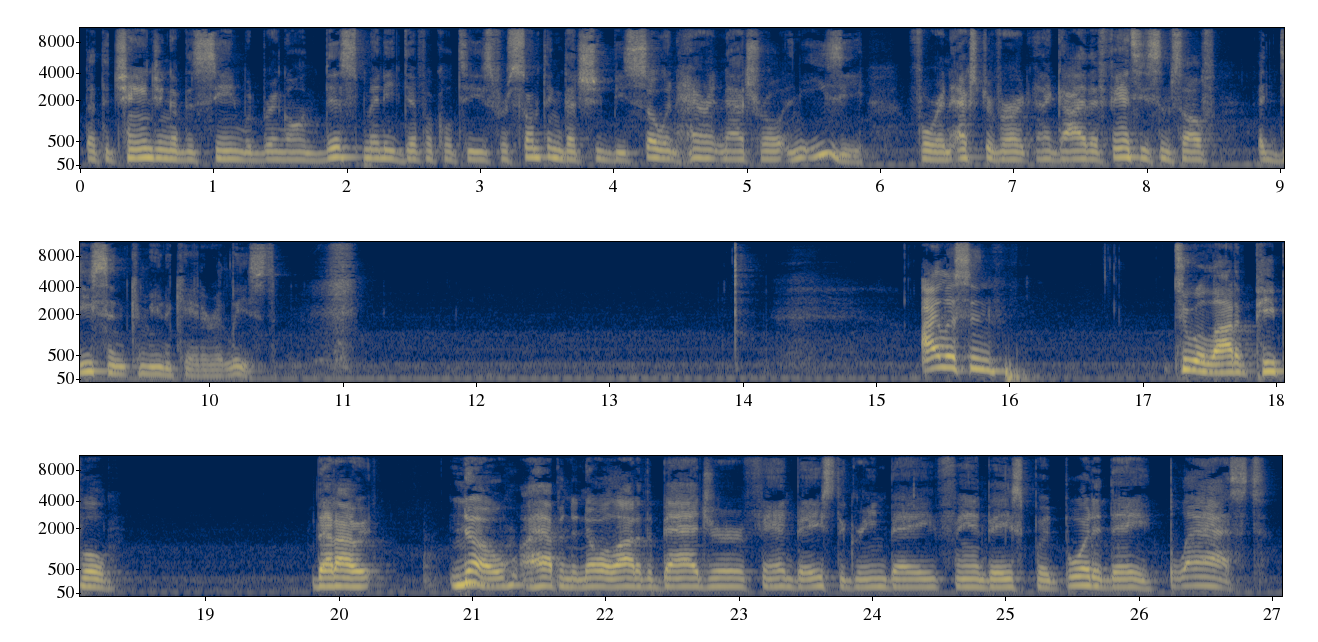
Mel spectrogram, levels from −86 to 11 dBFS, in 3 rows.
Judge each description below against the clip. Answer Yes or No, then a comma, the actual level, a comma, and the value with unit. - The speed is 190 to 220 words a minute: No, average, 150 wpm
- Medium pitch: Yes, medium, 145 Hz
